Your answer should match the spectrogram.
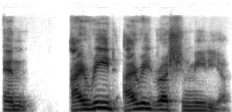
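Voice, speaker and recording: A man whose first language is Ukrainian, hosting a podcast and explaining things in a conversational, animated way with frequent restarts. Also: a little high, normal speed. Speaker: podcast host. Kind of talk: conversational interview.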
